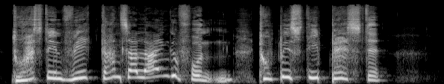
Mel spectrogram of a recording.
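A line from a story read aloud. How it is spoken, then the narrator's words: Calling out. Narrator (German): rief Flo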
